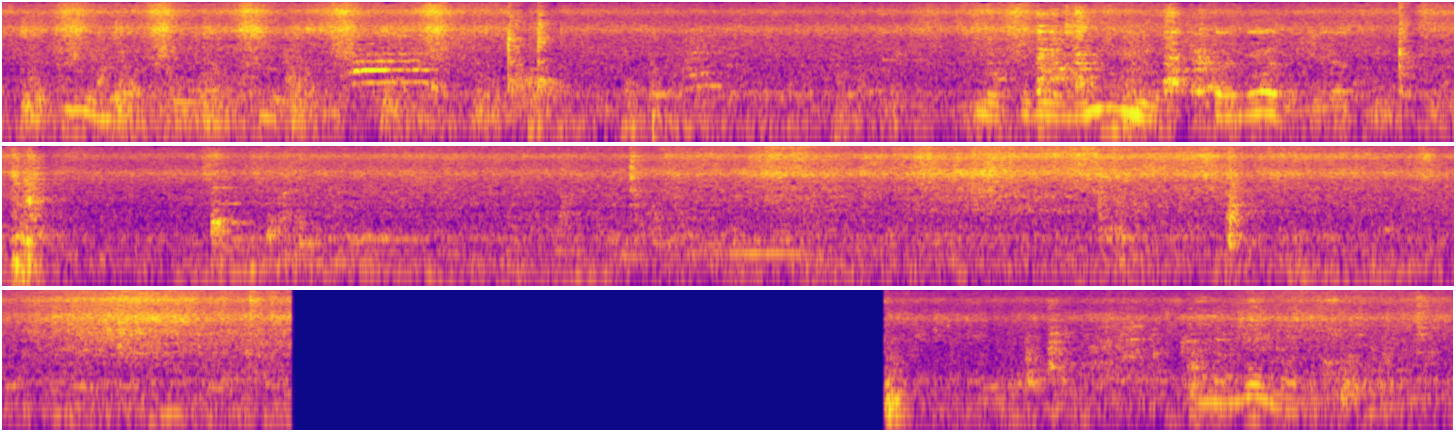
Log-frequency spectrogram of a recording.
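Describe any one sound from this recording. Food sizzles loudly in a hot wok.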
